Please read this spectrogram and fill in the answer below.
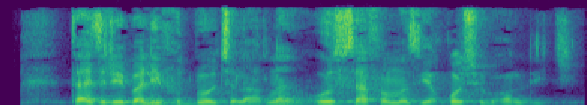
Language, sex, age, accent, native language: Uzbek, male, 18-24, Toshkent viloyati, Uzbek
